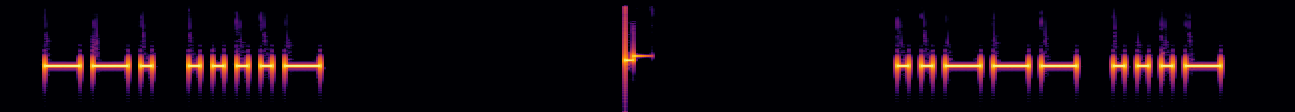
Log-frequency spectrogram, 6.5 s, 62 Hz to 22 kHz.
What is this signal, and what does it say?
Morse code, heard as a keyed tone, about 20 wpm, 700 Hz. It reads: G4 2V
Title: Single-Letter Single-Number 20wpm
